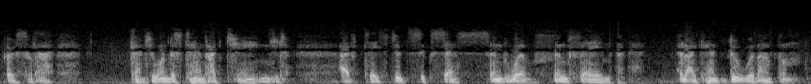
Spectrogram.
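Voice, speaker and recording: An actor playing a self-important, ambitious husband, emphatic and coolly dismissive, in old-time radio drama style. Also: male voice, rumbling low, lively intonation, a little slow, heavily acted. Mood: selfish, firm. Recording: muffled, faintly noisy old radio recording.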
